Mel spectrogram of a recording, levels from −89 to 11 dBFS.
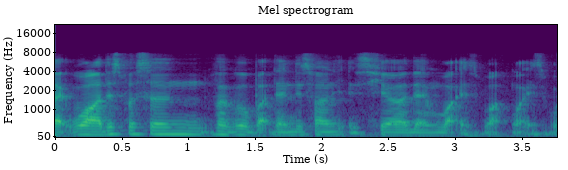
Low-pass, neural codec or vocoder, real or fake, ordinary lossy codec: none; none; real; none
